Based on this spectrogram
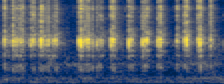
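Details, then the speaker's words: Easy Pool above-ground pool filter pump running: fast uneven dry clicking and rattling with no water flowing through; owner suspects the impeller flopping loose inside. "It just rattles. I'll let you listen to it. That's all it does. Sounds like the impellers just flopping around in there."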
